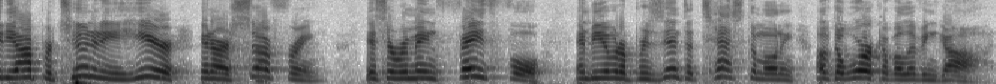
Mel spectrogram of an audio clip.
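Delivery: preaching at full force. Acted. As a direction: call the church to faithfulness.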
